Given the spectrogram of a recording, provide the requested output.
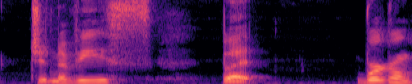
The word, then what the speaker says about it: Genovese: went by Kitty and I've heard her name pronounced a few different ways but it seems to be the consensus is Genovese but we're gonna call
